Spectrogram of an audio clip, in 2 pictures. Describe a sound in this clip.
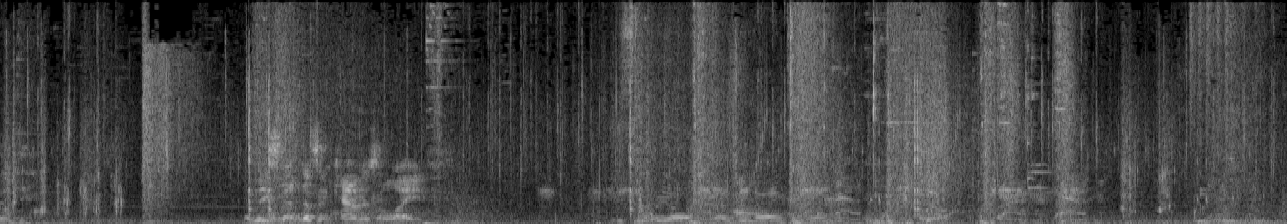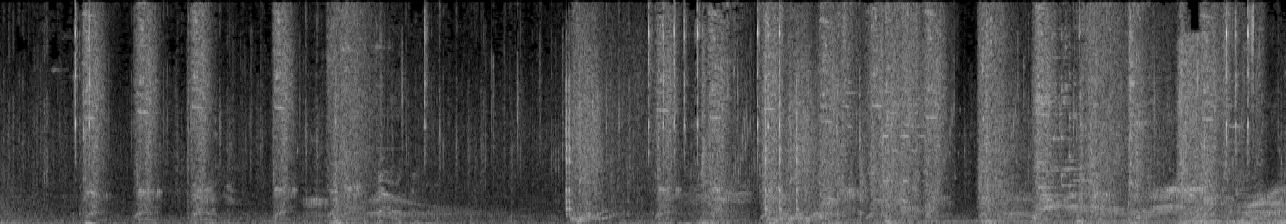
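Sword blows land in a game battle.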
